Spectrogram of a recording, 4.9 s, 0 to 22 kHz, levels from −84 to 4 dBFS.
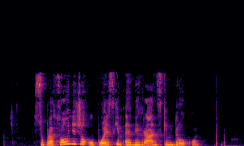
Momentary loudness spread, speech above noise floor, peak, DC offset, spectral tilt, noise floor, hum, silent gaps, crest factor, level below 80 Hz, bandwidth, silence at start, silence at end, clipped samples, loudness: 13 LU; 40 dB; -4 dBFS; under 0.1%; -4 dB/octave; -61 dBFS; none; none; 18 dB; -68 dBFS; 11.5 kHz; 0.7 s; 0.9 s; under 0.1%; -21 LUFS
